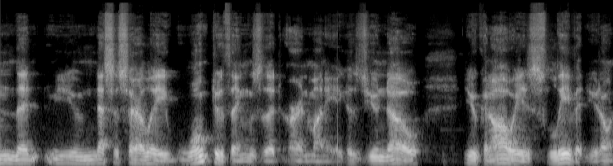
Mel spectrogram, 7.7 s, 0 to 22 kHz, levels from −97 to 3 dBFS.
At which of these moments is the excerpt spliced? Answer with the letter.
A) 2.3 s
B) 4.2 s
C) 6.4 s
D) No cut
B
